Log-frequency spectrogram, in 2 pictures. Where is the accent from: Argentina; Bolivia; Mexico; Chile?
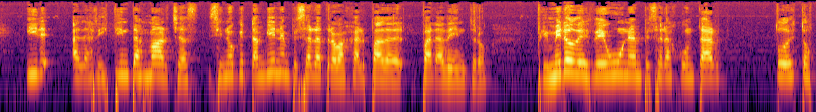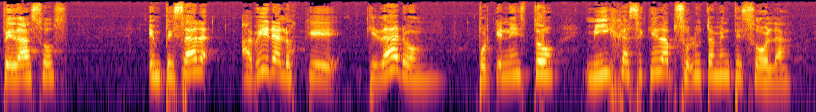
Argentina; dijimos, las dos somos de Argentina, nos abrazamos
